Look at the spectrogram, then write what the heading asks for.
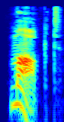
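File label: "marked", British English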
